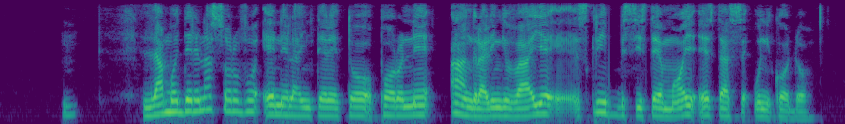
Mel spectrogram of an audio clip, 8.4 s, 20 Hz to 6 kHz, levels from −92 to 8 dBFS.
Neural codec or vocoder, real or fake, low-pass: none; real; 5.4 kHz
